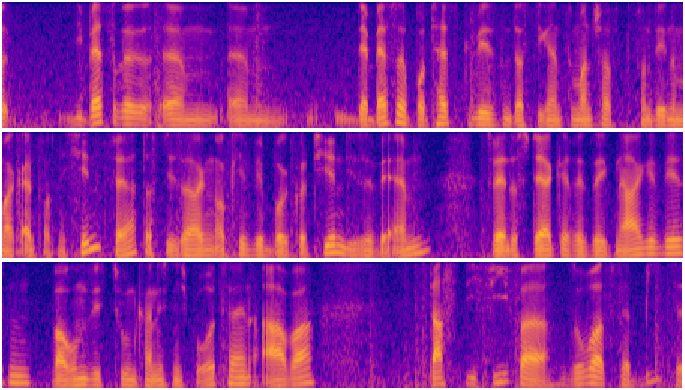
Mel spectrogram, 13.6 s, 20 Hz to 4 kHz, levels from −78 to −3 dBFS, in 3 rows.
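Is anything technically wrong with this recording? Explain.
No, nothing in this speech clip points to a technical fault. It has the narrowband sound of a telephone-grade call path, with nothing above 4 kHz, which fits G.711 mu-law coding, and the room's background noise sits about 27 dB below the speech.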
